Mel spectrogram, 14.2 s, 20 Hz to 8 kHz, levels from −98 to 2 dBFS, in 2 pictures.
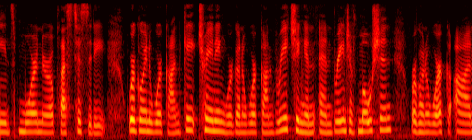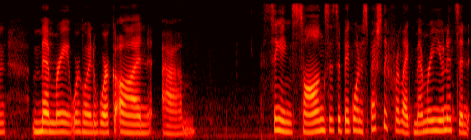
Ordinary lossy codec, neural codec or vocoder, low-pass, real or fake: MP3, 48 kbps; none; 7.2 kHz; real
